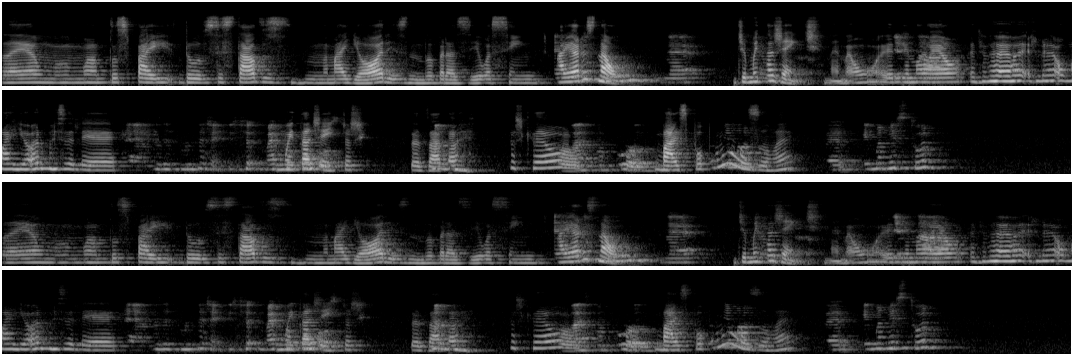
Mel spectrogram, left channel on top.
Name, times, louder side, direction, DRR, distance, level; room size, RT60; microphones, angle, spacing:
voice 1, 0.0-6.2 7.3-11.8 13.4-14.3 14.8-15.4 15.8-16.5 17.2-18.6, left 4 dB, 45° left, 11 dB, 0.5 m, -28 dB
voice 2, 5.5-6.9 7.5-8.1 8.9-9.4 11.9-14.0 15.0-15.2 16.4-17.1 17.9-18.2 18.9-19.9, equal, 30° right, -2 dB, 2.3 m, -35 dB
9.5 x 3.6 x 5.8 m, 0.68 s
head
